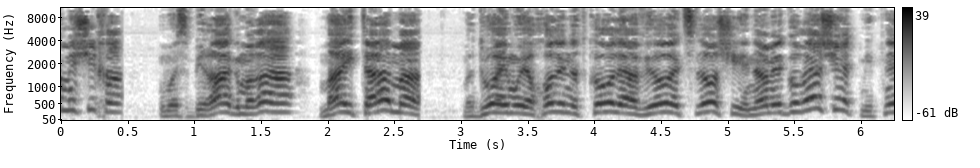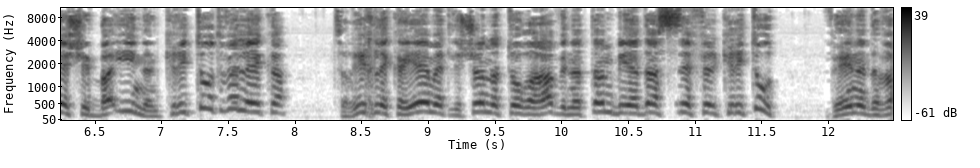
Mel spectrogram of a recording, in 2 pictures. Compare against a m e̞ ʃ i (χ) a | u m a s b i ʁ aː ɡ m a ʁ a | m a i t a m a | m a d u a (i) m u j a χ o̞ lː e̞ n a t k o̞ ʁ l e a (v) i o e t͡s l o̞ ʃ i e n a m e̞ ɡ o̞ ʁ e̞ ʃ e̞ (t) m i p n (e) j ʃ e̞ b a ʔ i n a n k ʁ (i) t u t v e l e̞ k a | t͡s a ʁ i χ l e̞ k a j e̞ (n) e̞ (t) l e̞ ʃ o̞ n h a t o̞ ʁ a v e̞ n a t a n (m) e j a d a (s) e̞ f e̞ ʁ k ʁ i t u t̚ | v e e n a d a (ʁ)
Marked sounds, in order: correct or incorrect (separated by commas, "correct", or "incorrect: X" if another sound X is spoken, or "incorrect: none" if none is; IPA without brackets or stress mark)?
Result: correct, correct, correct, correct, correct, correct, incorrect: m, correct, incorrect: b, correct, incorrect: v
